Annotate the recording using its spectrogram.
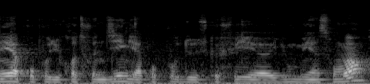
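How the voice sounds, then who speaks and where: A man is speaking at a moderate pace. Background noise is noticeable. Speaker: show host. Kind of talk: interview. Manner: stammering.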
